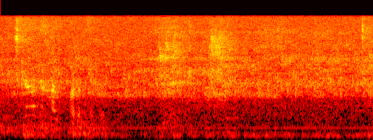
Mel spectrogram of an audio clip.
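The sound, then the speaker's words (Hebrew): Water pours into a drinking glass for a lecturer, a steady trickling splash lasting a few seconds over a low background hum. “יש, תודה רבה, כלל גדול, אין מרצה בלי כוס מים, זה לא קיים.”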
